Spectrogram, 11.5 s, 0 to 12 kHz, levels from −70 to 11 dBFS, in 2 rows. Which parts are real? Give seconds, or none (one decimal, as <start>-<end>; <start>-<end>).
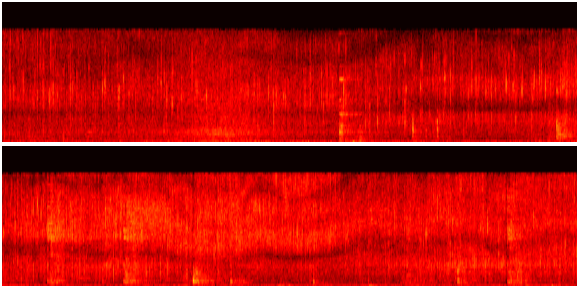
0.0-11.5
